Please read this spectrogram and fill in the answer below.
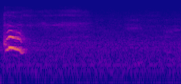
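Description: A house cat gives one short meow right at the start, rising and falling in pitch.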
